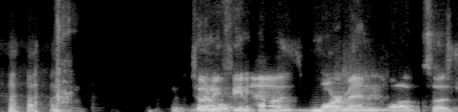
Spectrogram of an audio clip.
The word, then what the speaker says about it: Finau: Finau.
